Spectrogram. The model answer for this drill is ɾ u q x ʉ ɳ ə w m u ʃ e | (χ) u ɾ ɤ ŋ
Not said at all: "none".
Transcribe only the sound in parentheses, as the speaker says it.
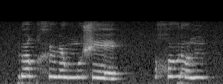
χ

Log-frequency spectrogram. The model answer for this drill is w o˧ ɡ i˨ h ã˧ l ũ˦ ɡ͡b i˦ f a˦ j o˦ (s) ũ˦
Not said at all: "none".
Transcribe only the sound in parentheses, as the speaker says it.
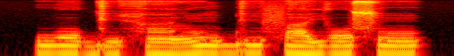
s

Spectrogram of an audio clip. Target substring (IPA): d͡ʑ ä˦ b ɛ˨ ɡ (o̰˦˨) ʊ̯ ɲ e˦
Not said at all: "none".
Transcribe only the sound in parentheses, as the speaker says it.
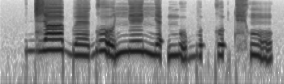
o̰˦˨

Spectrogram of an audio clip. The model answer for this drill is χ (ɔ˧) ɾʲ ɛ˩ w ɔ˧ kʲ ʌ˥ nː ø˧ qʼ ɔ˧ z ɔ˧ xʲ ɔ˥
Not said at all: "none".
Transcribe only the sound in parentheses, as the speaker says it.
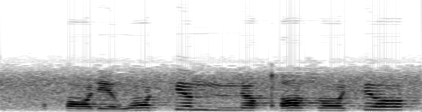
ɔ˩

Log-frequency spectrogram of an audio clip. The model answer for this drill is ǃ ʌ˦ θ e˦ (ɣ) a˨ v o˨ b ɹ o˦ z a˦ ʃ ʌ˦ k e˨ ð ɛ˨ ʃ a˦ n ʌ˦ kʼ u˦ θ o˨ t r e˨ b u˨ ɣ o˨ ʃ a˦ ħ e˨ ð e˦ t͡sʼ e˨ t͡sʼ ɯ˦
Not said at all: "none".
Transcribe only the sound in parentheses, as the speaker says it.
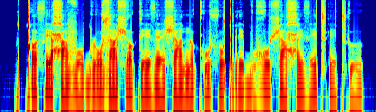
ħ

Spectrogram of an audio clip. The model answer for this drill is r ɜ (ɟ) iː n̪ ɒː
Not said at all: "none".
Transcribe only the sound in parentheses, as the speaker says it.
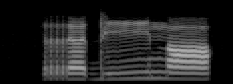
d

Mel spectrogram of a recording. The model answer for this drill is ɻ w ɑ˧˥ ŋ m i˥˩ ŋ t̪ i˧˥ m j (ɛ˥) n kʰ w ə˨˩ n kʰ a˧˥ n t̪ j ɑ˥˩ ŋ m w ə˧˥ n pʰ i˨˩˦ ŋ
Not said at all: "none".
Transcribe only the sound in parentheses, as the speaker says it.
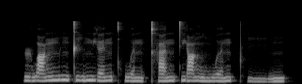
ɛ˧˥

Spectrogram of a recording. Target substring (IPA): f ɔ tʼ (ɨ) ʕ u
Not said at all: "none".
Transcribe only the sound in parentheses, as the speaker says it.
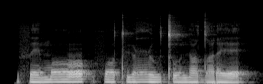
ʉ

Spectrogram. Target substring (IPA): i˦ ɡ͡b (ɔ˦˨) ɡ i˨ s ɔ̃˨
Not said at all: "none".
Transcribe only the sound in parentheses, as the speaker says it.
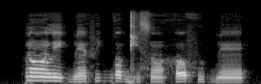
ɔ˦˨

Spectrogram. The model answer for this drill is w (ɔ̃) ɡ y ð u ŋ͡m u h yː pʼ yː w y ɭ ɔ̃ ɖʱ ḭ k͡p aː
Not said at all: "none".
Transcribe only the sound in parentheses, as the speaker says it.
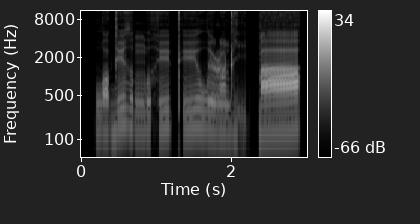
ɔ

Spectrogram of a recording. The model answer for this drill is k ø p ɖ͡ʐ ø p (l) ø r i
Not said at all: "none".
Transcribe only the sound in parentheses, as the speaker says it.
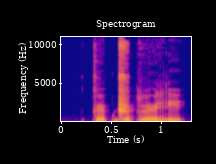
l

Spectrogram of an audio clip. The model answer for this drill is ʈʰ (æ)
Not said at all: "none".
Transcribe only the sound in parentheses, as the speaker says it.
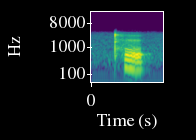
ɛ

